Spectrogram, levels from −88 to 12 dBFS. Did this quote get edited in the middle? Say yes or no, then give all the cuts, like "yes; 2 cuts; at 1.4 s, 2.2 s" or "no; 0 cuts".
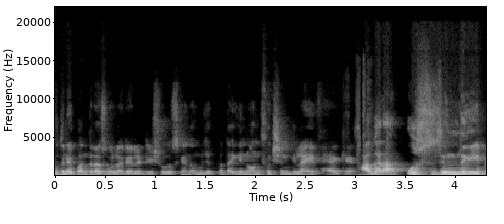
yes; 1 cut; at 2.9 s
